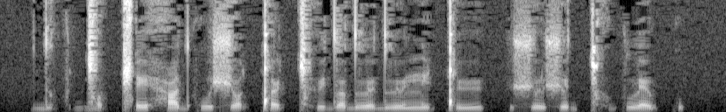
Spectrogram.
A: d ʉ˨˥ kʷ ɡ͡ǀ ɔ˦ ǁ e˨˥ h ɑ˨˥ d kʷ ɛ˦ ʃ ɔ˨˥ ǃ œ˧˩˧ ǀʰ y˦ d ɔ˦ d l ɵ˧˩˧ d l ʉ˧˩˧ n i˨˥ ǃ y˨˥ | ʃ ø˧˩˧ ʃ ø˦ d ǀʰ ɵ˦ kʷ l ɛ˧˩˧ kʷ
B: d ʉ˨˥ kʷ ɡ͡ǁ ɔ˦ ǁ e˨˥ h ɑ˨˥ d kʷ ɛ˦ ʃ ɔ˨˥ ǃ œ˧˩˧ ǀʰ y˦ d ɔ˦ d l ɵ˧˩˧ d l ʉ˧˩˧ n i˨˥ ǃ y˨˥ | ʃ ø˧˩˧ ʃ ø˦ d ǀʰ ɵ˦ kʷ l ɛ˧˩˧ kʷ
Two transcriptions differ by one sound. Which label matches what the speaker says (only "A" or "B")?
A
